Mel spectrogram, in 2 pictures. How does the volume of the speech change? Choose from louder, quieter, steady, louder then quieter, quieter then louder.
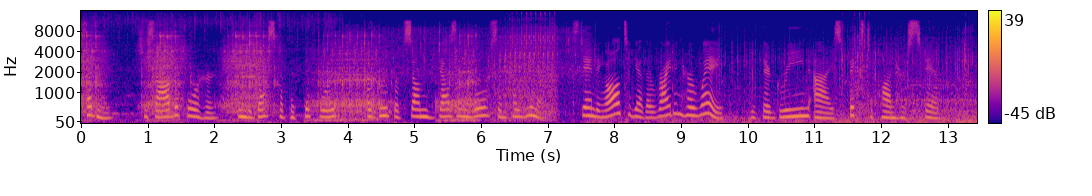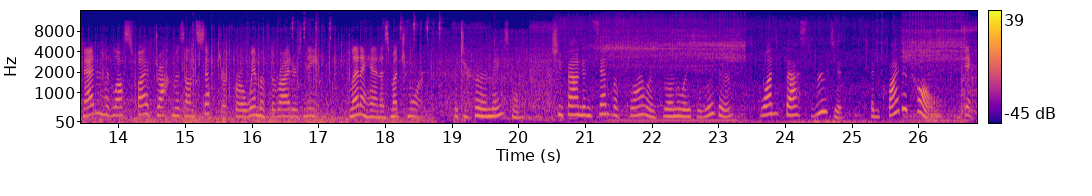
steady.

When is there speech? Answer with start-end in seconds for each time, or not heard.
0.0-26.8.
